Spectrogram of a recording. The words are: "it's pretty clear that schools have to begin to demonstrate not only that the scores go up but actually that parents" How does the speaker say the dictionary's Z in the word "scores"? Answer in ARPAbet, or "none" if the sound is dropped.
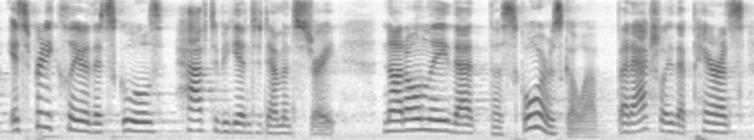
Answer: Z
